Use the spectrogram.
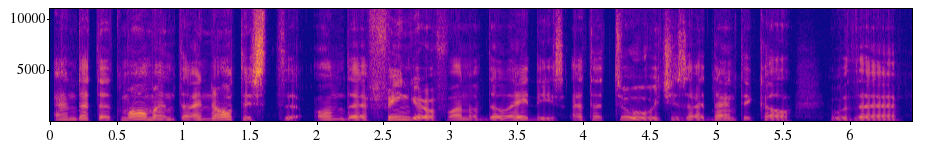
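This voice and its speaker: A man's voice: medium pitch, animated, normal speed, darkish tone, no room sound, clean studio sound. Earnest man. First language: Latvian. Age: 30s. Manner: reflective, earnest, with light laughs. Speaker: growth mentor. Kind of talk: personal storytelling talk.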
